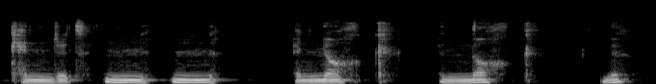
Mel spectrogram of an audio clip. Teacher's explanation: N is a dental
